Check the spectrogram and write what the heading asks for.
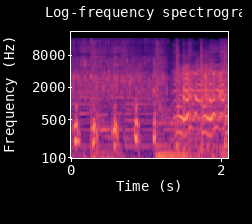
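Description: Cartoon gulping sound effect: a quick run of about five glugs in the first second as a drink goes down, over background music that swells and changes near the end.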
